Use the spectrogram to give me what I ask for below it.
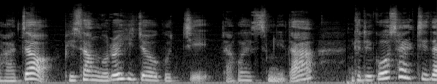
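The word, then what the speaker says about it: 非常口: 비상이라고 읽을 때는 히조라고 하죠. 비상 또는 대단함을 나타내는데 비상구를 나타낼 때는 히조구치라고 합니다.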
